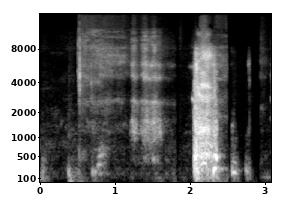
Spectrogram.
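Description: Breathy rough coughing sounds building to one loud cough, with small throat noises after, in a quiet room.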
